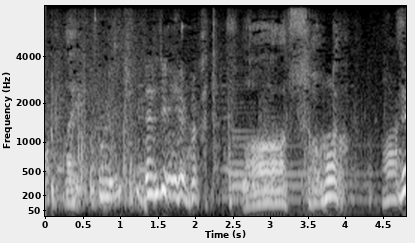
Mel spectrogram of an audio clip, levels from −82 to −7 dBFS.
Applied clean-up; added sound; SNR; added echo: none; Acoustic guitar; 16 dB; none.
